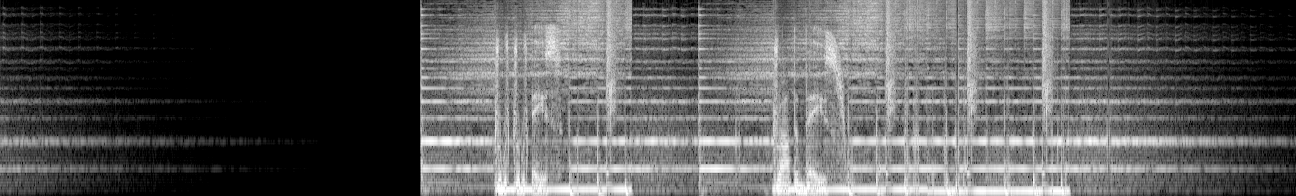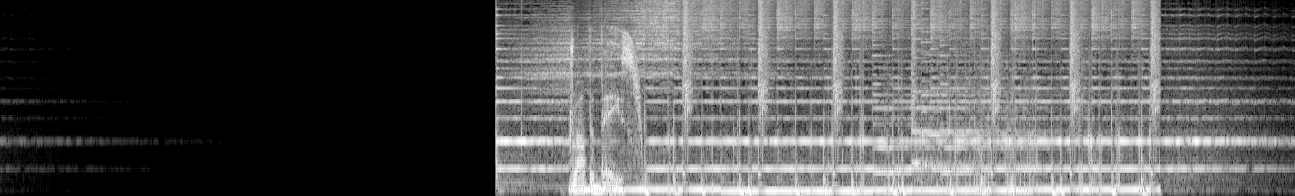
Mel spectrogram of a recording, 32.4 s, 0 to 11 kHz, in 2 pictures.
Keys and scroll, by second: 4.6 space, 7.4 space, 12.8 space, 21.8 space, 30.1 space.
